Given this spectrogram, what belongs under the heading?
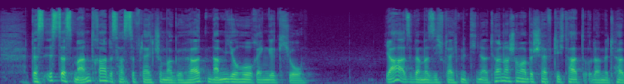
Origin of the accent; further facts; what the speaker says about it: Tegernsee, Bavaria, Germany; now in Berlin, Germany; Ich bin am Tegernsee aufgewachsen in Oberbayern und habe dann in München Industriedesign studiert und habe während der Zeit auch schon gemalt und mich als Künstler etabliert. Und so bin ich vor 25 Jahren nach Berlin gezogen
